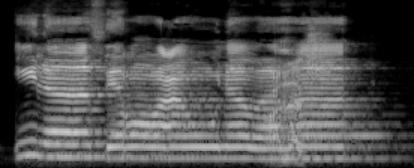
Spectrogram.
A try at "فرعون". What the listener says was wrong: فرعون مش صح، كسر قبلها ترقق فرعون.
